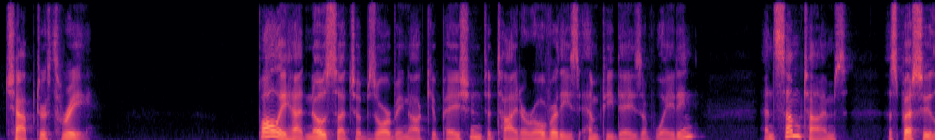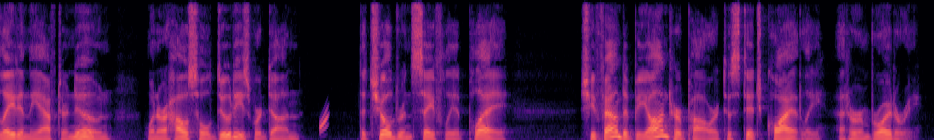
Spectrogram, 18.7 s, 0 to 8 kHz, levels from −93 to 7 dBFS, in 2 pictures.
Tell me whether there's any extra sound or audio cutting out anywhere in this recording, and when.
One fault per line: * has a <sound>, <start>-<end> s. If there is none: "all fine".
* has a chirp, 12.5-12.6 s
